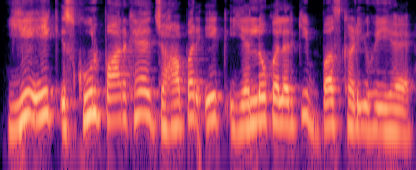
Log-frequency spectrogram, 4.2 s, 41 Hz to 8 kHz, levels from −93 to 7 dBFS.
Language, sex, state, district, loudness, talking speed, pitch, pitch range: Hindi, male, Uttar Pradesh, Lalitpur, -14 LUFS, 215 wpm, 175 Hz, 160-205 Hz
